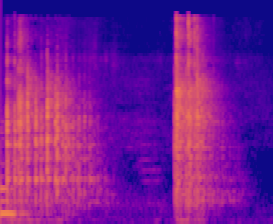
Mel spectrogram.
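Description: Small hard end caps of the table's poles clinking against a laminated wood-grain board: a short ringing clatter at the start, then a single sharp clack about a second and a half in.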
